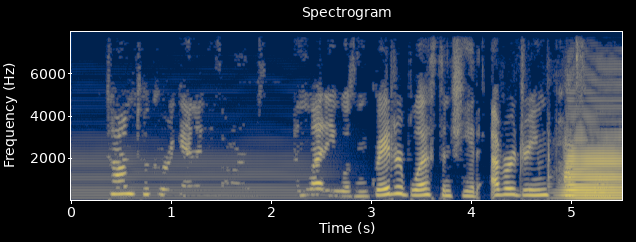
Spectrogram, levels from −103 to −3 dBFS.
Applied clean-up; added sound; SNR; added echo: classical method spectral subtraction.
